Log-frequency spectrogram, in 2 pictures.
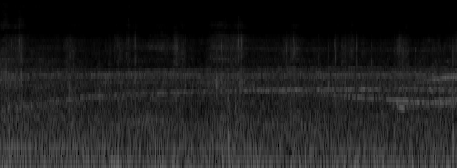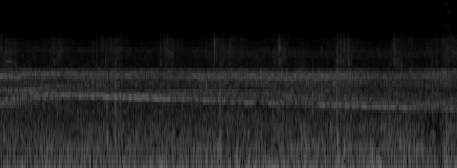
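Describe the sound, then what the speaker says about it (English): Distant wailing emergency sirens on Halloween night rise and fall over a steady background hum, several overlapping tones sweeping slowly, faint and far away. "I already hear a lot of sirens."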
